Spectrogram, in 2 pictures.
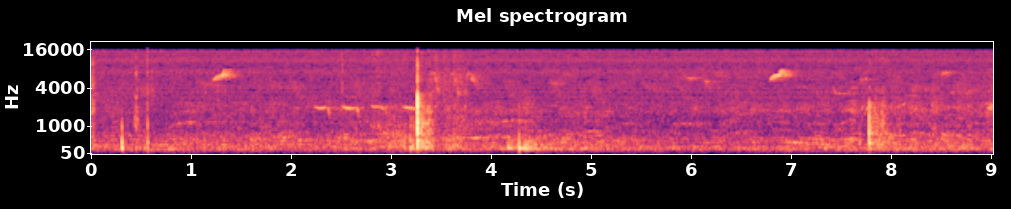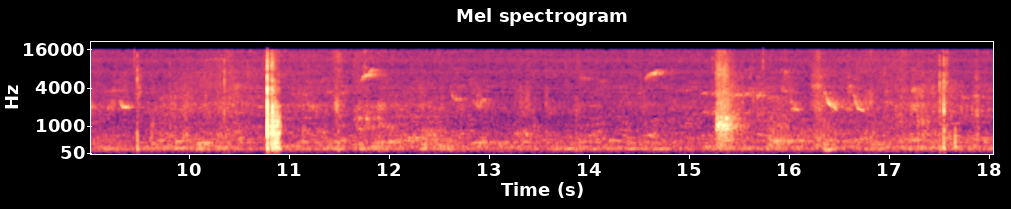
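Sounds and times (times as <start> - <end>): faint high bird chirps: 2.2 - 4.0.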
